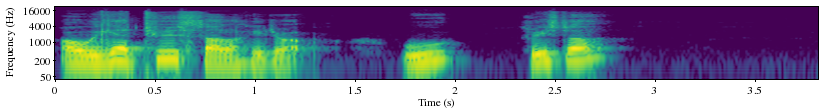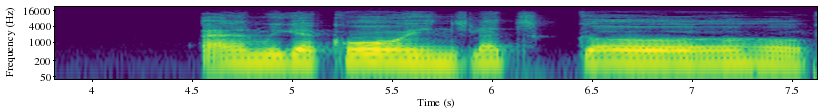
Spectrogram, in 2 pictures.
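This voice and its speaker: Speaking slowly and pausing often, a man with a fairly high, dark-toned voice narrates his mobile gameplay in a casual, rambling way. He's brash and trash-talking, and late-night filming leaves him sounding slightly raspy.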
